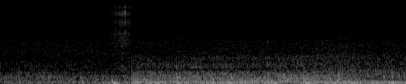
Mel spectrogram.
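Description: A faint plastic-bag rustle, then about a second in the sound changes abruptly to a steady low outdoor rumble.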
